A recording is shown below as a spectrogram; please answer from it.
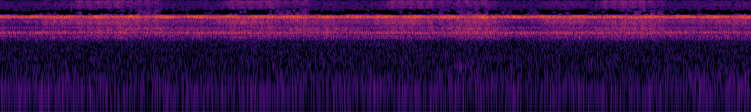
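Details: Crickets calling at night, a steady unbroken high-pitched trill sustained throughout, layered in several shrill bands with slight pulsing swells, no other animals or voices audible.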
